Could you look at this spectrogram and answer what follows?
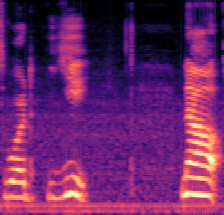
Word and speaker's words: gli: This trick gives you an approximate, very close variation of the sound y.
